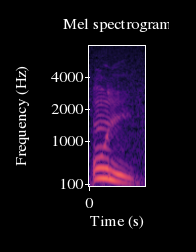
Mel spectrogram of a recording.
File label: "una", hindi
